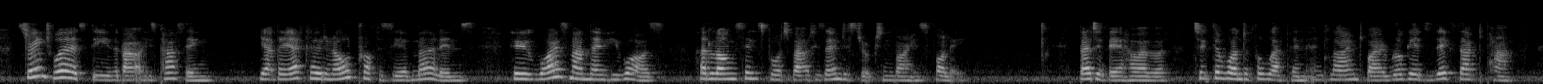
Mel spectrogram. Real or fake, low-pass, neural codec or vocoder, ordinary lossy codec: real; 7.2 kHz; none; Opus, 16 kbps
